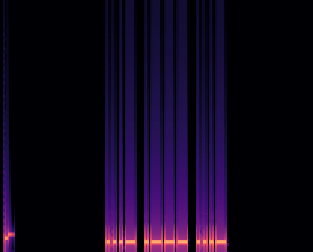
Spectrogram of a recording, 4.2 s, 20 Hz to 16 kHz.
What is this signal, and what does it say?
Morse code, heard as a keyed tone, about 28 wpm, 700 Hz. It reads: VJV
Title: Three Challenging Letter-Number Combinations 28wpm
